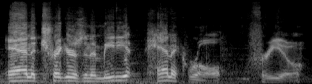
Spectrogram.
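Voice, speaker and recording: A man runs a tabletop roleplaying game as game master. His voice is bright and forceful, and he lays out the rules methodically, step by step. Music plays behind him. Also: fairly high pitch, very animated, moderate pace, poor audio. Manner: methodical, explanatory.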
